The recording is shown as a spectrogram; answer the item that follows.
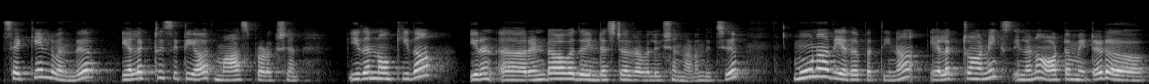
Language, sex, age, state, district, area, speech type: Tamil, female, 18-30, Tamil Nadu, Tiruppur, urban, spontaneous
